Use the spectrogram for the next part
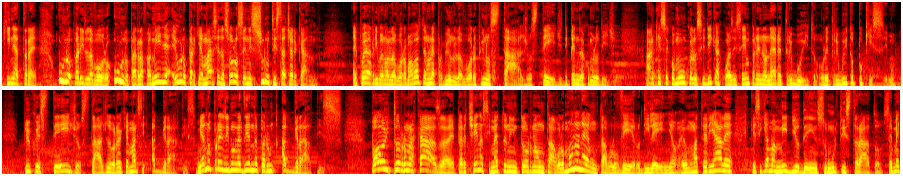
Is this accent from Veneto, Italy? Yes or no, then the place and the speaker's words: no; Salò, Lombardy, Italy; now in Milan, Italy; non essendo io originario di Milano. Io non sono di Milano, sono della Custra, del Lago di Garda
